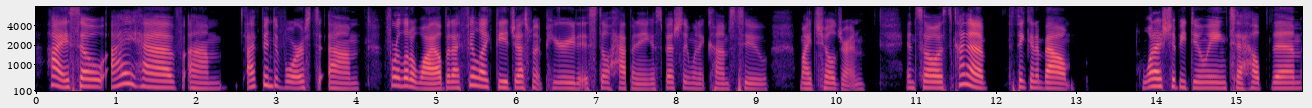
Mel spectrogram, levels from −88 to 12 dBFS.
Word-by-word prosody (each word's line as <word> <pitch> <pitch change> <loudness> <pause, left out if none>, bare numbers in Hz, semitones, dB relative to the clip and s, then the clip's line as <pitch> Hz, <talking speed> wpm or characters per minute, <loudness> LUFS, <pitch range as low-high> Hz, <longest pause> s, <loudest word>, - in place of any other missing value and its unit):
Hi. 270 -7 +5
So 250 -1 +2
I 265 +7 0 0.2
have, 225 -5 +3
um 190 -1 -4 0.3
I've 240 +2 0
been 300 -3 0
divorced, 210 -6 -3
um, 185 -2 -1 0.3
for 290 - -1
a - - +3
little 265 -5 +2
while, 180 -1 +5
but 210 - -3
I 210 - +3
feel 300 +7 -1
like 250 -4 +2
the 215 -1 +1
adjustment 210 0 -2
period 195 -2 -4
is 175 - -6
still 200 -1 -3
happening, 180 -3 -4
especially 200 +3 -4
when 185 -1 -10
it 175 - -11
comes 175 -2 -5
to 175 -3 -7 0.4
my 180 -1 0
children. 170 -4 -4 0.5
And 210 -1 -7
so 210 0 +2
I 205 - +5
was 205 - -2
kinda 265 -12 +5 0.3
thinking 220 -2 -3
about 190 -4 +4 0.9
what 235 +5 +3
I 260 - +7
should 245 -1 0
be 225 -2 -1
doing 200 -1 -1
to 195 -1 -1
help 190 -1 -2
them 195 0 +1
200 Hz, 170 wpm, -23 LUFS, 185-230 Hz, 0.9 s, I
